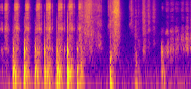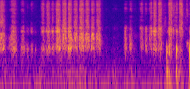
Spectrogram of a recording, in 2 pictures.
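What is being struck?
Pencil on paper drawing sheet.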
